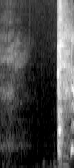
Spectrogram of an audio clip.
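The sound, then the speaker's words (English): After a moment of near silence, a single sudden sneeze bursts out, loud and harsh with a noisy, breathy tail that lingers briefly. “Bless you again.”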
